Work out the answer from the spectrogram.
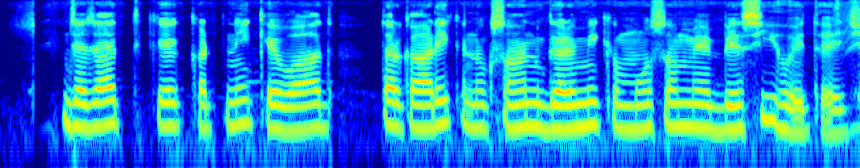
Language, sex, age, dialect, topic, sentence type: Maithili, male, 18-24, Southern/Standard, agriculture, statement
